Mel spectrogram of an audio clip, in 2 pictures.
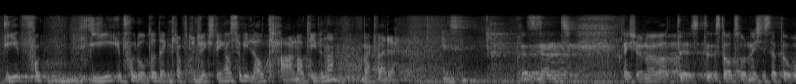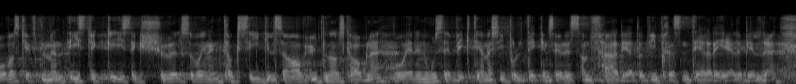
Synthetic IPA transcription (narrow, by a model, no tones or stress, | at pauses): ɪf | ɪfɔɾhɔlt̪ʰɪld̪ɛnkʰɾɑft̪ʉːt̪ʋɪkslɪŋɑsɔʋɪlːəɑlt̪ʰæɳɑt̪ʰiːʋənəʋæʈːʋæɾə | pʰɾɛsɪd̪ɛnt̪ | ɛɡʃœnːəɾɑt̪st̪ɑːt̪soːd̪n̩ɪçːəsɛt̪ːəoːʋəskɾɪft̪n̩mɛnɪst̪ʏkːəɪsɛɡʂøːlsɔʋɑɾɪnɛɪnt̪ʰɑksiːɡəlsəɑʋʉːt̪nlɑnskʰɑːbənəɔæd̪ɛnuːəsɔɛʋɪkt̪ɪɛnæʂiːpʰʊlɪt̪ʰɪkːənsɔɛɾjʊd̪ɛsɑnfæʁd̪ɪheːt̪əɑt̪ʋɪpʰɾɛsənt̪ʰeːɾəɖ̪ɛheːləbɪld̪ə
